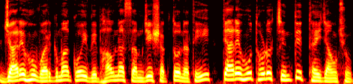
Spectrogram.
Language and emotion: Gujarati, fearful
